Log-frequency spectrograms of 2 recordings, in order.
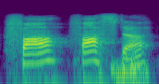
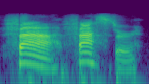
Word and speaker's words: faster: Right here, instead of fasta, okay, it's faster. Oh, okay.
